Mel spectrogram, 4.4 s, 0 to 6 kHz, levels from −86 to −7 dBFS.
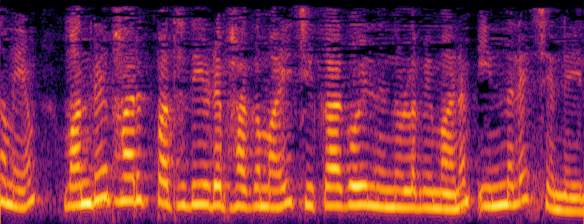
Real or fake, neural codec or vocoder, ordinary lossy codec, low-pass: real; none; AAC, 24 kbps; 5.4 kHz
